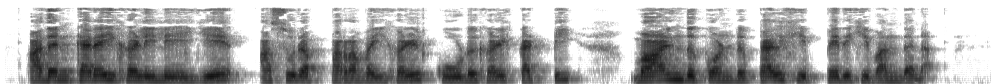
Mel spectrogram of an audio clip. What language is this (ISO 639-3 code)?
tam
